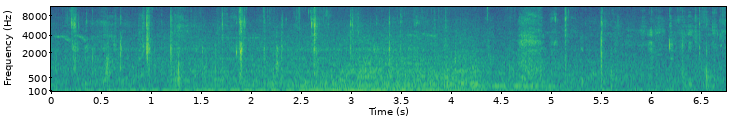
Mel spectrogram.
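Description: Close-miked eating: wet chewing of a mouthful of rice and mutton fat curry, with many sharp lip-smacking and mouth clicks. A low rumble underneath swells about two seconds in and eases again.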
